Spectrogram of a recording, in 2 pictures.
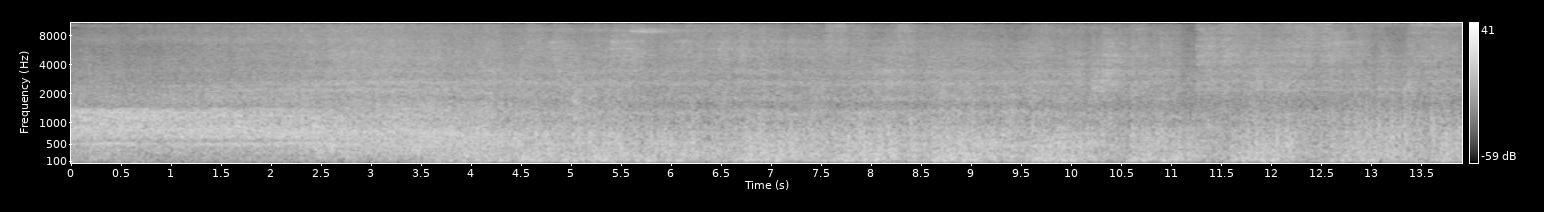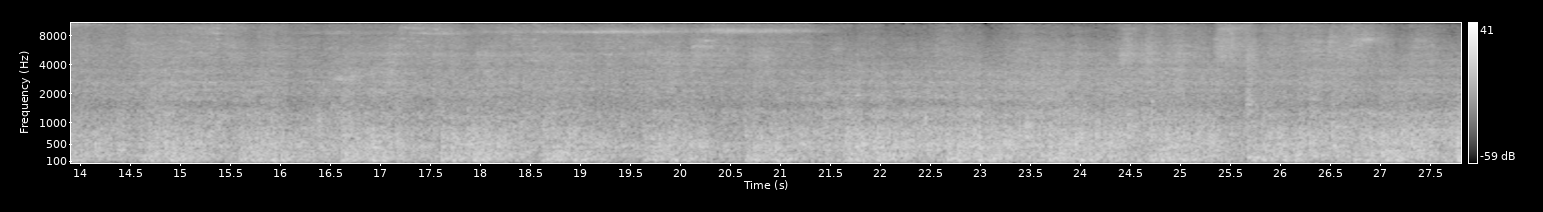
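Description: A JR Freight electric-hauled container train passing close by at speed. A long string of container wagons rattles past, wheels clacking in a steady rhythm over the rail joints, with a few faint high-pitched wheel squeals.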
